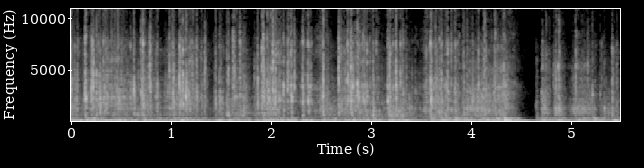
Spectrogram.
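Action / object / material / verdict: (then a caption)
tap / plastic membrane computer keyboard / plastic / none. A full-size, wired, black plastic Microsoft membrane keyboard lying on a white table is typed on rapidly with the fingertips. It gives a dense stream of short, bright plastic key clicks over a steady low hum, with a brief pause near the end.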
